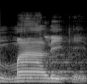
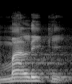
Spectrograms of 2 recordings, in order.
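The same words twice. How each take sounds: First: The first vowel is drawn out long. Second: The first vowel is short. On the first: The speaker calls it wrong. "Maliki panjang" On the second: The speaker calls it right. "Imam Susi itu bacaannya Maliki"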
